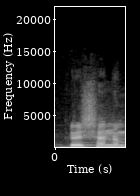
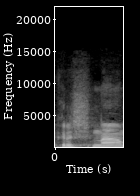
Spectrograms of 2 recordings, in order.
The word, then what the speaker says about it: कृष्ण: लाल की जय बंधुओं कई लोग इस नाम को अशुद्ध बोलते हैं कई लोग कृष्ण बोलते हैं कई लोग कृष्ण बोलते हैं कोई कृष्णा बोलता है भगवान का नाम शुद्ध उच्चारण करो नाम क्या है कृष्ण भगवान जय श्री कृष्ण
